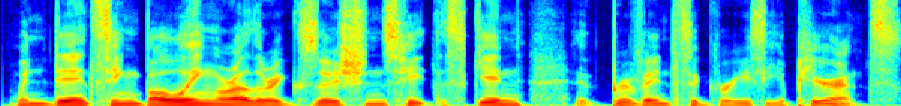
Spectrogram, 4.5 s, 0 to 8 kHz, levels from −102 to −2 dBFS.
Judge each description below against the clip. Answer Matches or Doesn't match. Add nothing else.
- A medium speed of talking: Matches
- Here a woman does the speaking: Doesn't match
